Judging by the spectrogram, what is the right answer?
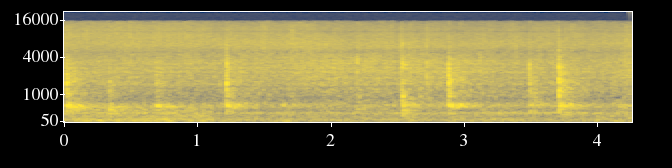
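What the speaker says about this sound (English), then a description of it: "we're sauteing all of these. Over high, medium, high, high." Vegetables saute in a pan over high heat, a steady close sizzle with light scraping of a utensil stirring at irregular intervals, no voices.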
